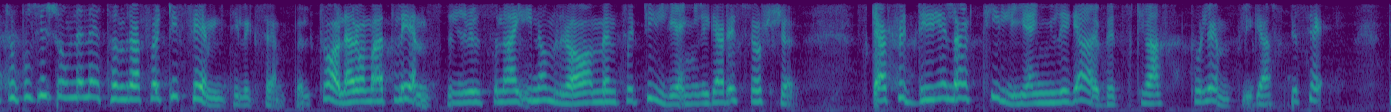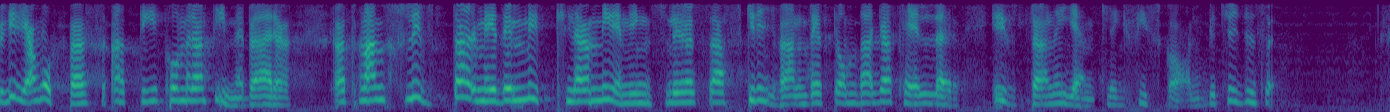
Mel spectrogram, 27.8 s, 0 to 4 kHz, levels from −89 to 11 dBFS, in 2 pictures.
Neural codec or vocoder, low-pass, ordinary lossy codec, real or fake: codec, 24 kHz, 1.5 kbps, HILCodec; 3.6 kHz; none; fake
